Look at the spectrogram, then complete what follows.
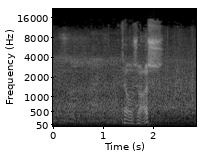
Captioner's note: pa announcement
